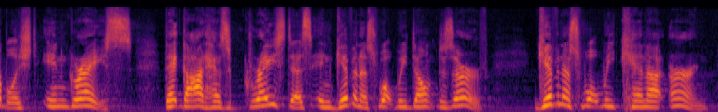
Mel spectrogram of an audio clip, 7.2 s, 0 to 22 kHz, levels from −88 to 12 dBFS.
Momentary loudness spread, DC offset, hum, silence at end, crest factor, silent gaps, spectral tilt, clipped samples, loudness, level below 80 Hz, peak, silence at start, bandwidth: 8 LU; under 0.1%; none; 0.1 s; 20 dB; none; -3.5 dB/octave; under 0.1%; -19 LUFS; -64 dBFS; 0 dBFS; 0 s; 16.5 kHz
